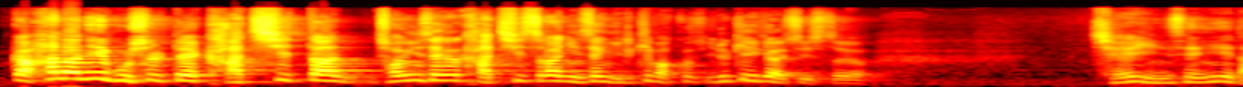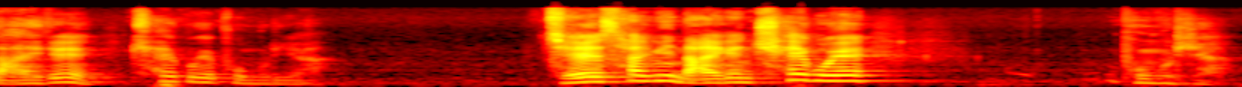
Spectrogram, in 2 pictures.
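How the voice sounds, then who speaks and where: A man's voice: sits high, expressive, normal speed, long pauses, fairly bright tone. A man preaching a sermon as a pastor, using rhetorical questions and repeating phrases for emphasis. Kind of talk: sermon to a congregation.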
